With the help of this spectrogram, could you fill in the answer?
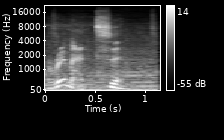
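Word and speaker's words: Rimac: joined with rimax and Remax uh it's a rematch that's how you pronounce It remix uh that's Croatian so yeah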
